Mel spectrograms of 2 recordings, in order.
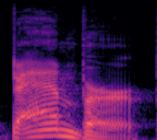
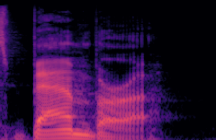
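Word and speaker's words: Bamburgh: Second, I've been saying Bamber, because that's also how it's spelled. Apparently, though, it's Bambara, because it's in the North, and they love syllables so much, they just had to add another.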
